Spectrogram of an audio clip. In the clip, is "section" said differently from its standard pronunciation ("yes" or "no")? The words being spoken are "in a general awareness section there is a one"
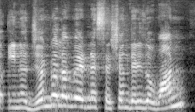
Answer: yes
